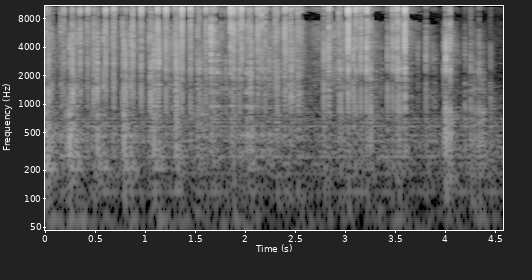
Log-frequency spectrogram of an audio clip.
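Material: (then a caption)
Wood. Long nails of both hands tap rapidly across a glossy, varnished, solid dark wood tabletop. The taps come as a quick, uneven flurry of dry, bright clicks with almost no ring, over a faint low background. The tone sits around 426 Hz.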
